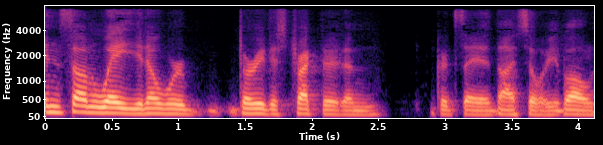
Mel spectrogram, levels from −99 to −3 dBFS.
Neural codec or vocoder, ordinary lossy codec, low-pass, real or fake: codec, 16 kHz, 0.5 kbps, FunCodec, trained on Chinese and English, 25 frames a second; MP3, 48 kbps; 7.2 kHz; fake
